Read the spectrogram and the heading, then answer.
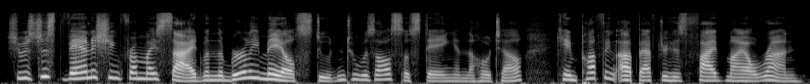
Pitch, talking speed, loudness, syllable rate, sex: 205 Hz, 200 wpm, -19 LUFS, 4.6 syllables/s, female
